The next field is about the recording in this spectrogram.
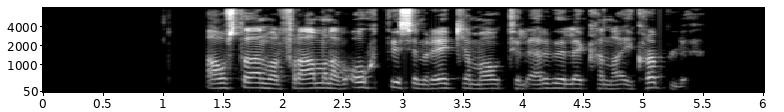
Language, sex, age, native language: Icelandic, male, 40-49, Icelandic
